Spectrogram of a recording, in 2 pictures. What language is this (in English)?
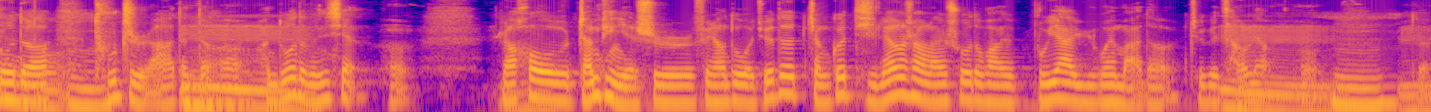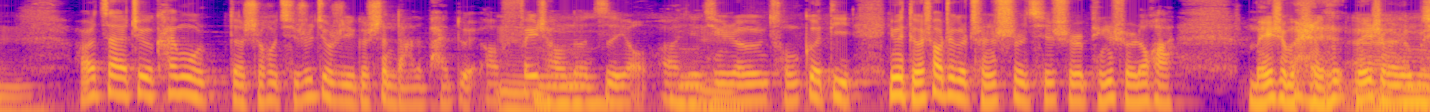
Chinese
